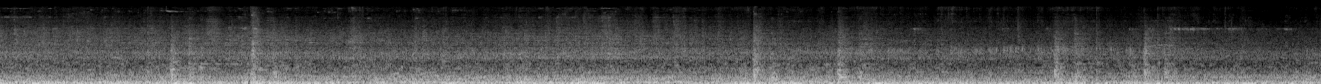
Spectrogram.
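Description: Passenger train rolling along the track: a steady rumble of the cars with irregular clacks of the wheels over rail joints, and a faint high whine near the end.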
